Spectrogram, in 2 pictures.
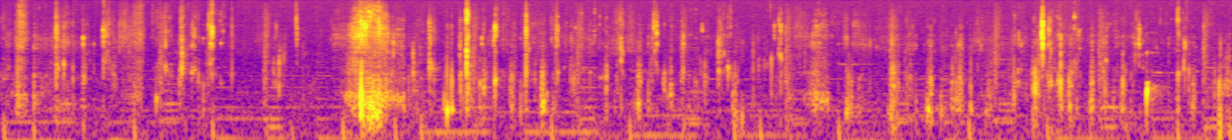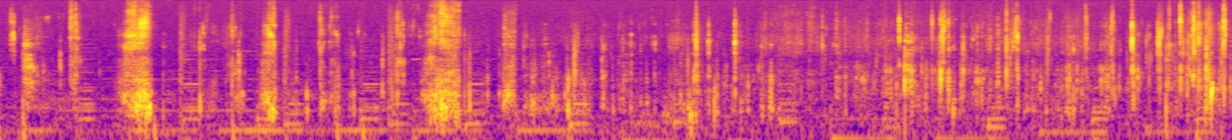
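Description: Close-miked mukbang eating of spicy stir-fried seafood: biting into and chewing shrimp, with dense crackling and crunching and the rustle of plastic gloves handling shells, and a few louder bites. Soft background music plays underneath.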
